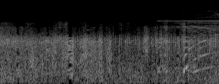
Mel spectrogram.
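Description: Steady rush of airflow over the onboard camera of a Multiplex Heron RC glider in a descending glide, with no steady motor tone.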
